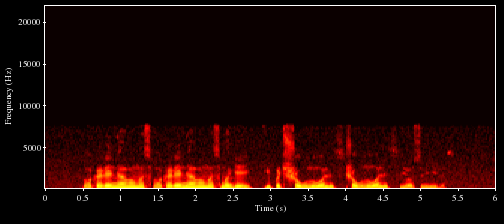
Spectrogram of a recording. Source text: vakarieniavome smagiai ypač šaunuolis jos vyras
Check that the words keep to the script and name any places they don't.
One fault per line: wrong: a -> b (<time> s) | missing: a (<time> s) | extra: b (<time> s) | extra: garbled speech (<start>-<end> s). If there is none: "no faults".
extra: vakarieniavome (1.5 s)
extra: šaunuolis (4.1 s)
